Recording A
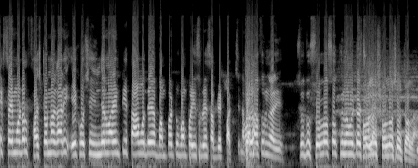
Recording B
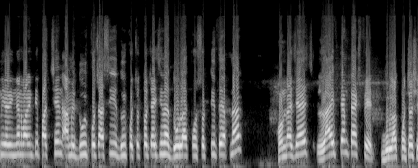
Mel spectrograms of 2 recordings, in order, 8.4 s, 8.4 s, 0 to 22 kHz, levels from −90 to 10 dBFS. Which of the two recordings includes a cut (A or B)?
A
